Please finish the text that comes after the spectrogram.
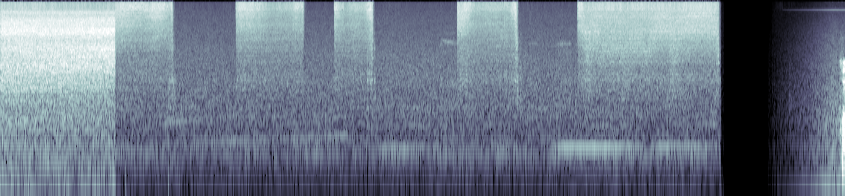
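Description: An airbrush hisses in short spray bursts while flame licks are painted on, a steady hiss starting and stopping in a loose rhythm of pulls, each lasting a second or so, then falling silent near the end.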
